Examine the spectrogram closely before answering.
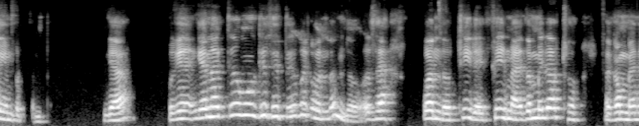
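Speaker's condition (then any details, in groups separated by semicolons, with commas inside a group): Ataxic cerebral palsy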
